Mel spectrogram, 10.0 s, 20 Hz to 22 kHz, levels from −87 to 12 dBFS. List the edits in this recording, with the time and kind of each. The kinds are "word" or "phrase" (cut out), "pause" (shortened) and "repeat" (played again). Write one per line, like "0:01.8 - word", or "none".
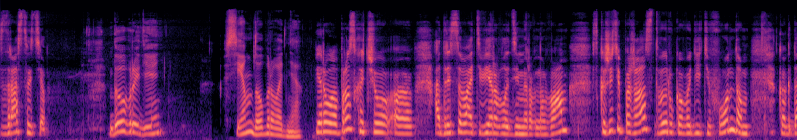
0:08.2 - word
